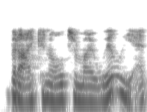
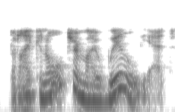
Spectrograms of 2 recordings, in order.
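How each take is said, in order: First: It is spoken loudly, with some aggression. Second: It is spoken in a low, quiet tone. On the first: The threat is open and aggressive. The speaker calls it wrong. "I've actually made his that speaking louder than he said" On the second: The aggression is held back for now. The speaker calls it right. "he speaks in a very low, quiet tone"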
